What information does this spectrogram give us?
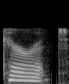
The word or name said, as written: carat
